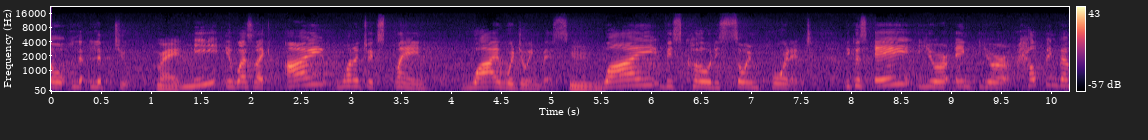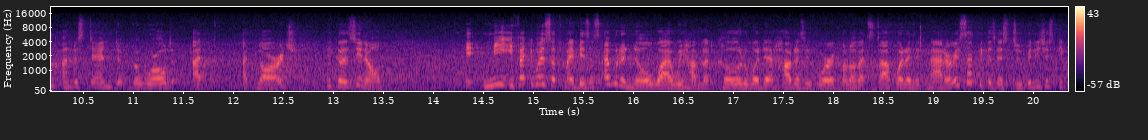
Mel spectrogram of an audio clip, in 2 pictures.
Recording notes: live from Consensus 2023 in Austin, Texas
